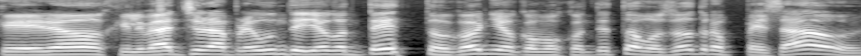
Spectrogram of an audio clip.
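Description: Against a quiet background, a man with a high pitch and ordinary pitch variation speaks with a dry sound with no echo. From Argentina. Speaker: livestreamer. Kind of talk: livestream chat. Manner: animated, loud. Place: home room. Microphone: studio mic.

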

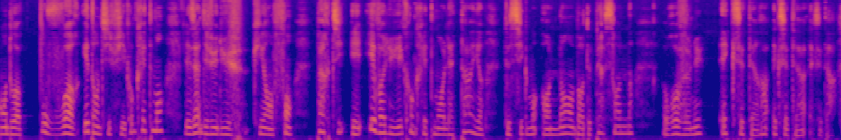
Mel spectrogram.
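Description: Dry and close with no echo, the recording is very clean with a silent background. The voice is dark, mellow and somewhat breathy, moving at a moderate pace with ordinary pitch variation. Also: man, fairly high pitch for a man. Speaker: marketing teacher. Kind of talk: lecture. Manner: reads French definitions then explains in Darija.

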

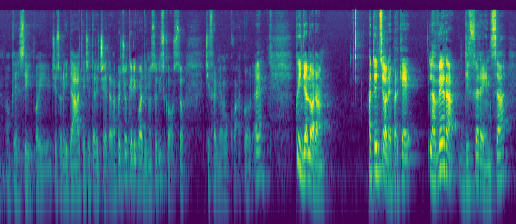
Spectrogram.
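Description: Against a quiet background, a man with a medium pitch talks at a moderate pace with lively intonation, big swings in loudness and long, frequent pauses. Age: 40s. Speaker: psychologist and educator; educator. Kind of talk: educational monologue. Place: home room.

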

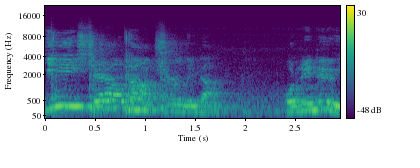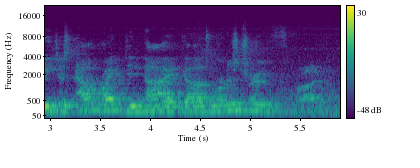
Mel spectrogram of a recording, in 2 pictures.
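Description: Amid noticeable background noise and audible room echo, a man talks at a moderate pace with very wide pitch swings. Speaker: Baptist pastor. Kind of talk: sermon preaching to a congregation. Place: church.

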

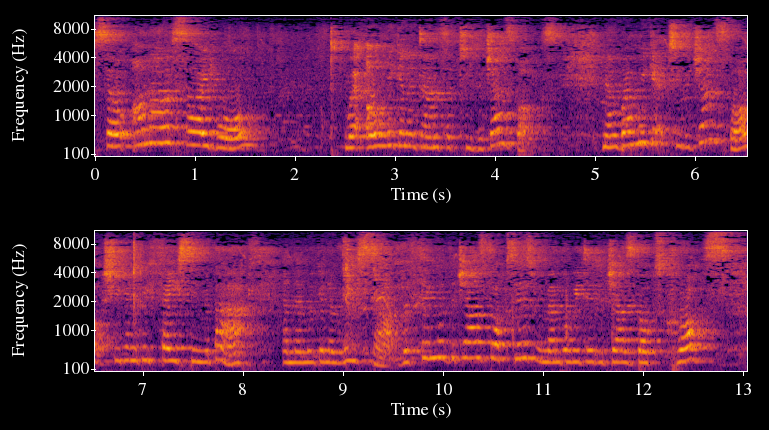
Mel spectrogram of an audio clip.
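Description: High female pitch with ordinary pitch variation, light background noise and audible room echo. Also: moderate pace. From England. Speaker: line dance instructor. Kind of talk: dance teaching workshop. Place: hall. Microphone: pa.

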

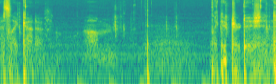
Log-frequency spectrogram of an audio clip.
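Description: A man whispering at a moderate pace. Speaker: ASMR gaming content creator. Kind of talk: casual ASMR gameplay ramble. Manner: whispered, soft-spoken. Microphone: studio mic.

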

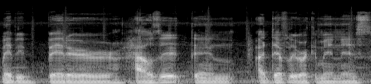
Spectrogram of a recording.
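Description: Fairly slow speech from a man with a very deep, low pitch, with music in the background. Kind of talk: casual vlog chat. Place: home room. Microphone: phone near.

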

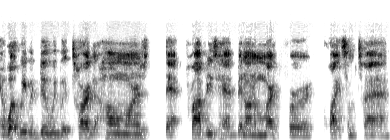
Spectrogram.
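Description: A man talks at a medium pitch with an American accent. The background is quiet. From US South. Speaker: real estate investor; guest. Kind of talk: webinar presentation. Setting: video call. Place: home room. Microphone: video call.

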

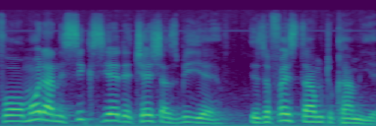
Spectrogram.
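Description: The man's voice carries a dark, mellow tone. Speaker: preacher. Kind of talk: sermon. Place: church. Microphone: handheld.

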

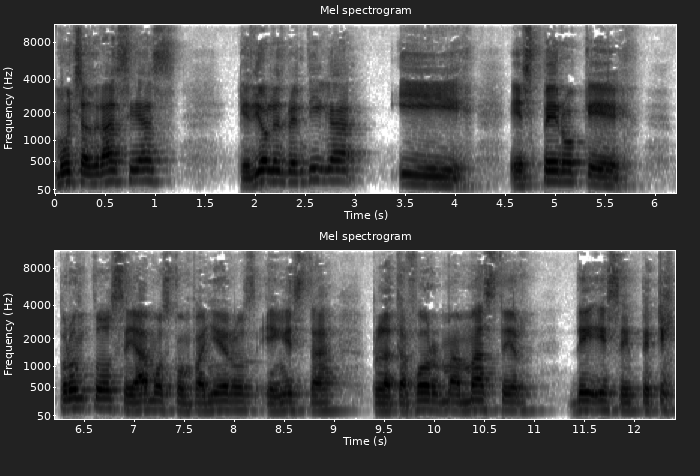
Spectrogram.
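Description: A man's medium-pitched, dark, mellow voice with a Guatemalan accent, very slow pace and quiet background. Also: ordinary pitch variation. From Quetzaltenango, Guatemala. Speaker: student testimonial giver. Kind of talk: testimonial. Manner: formal. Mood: grateful, earnest. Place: home room. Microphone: webcam.

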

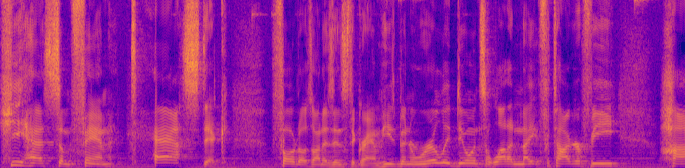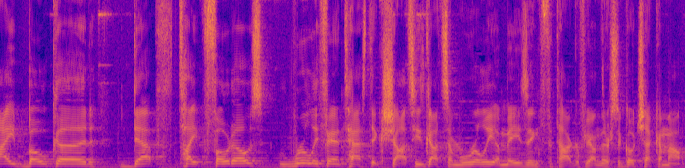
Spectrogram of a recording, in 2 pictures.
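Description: Faint music plays behind a man who speaks at a moderate pace with ordinary pitch variation. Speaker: vlogger. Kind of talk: casual vlog chat. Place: home room. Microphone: phone near.

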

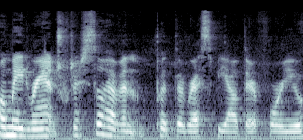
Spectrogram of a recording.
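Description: A woman talks at a moderate pace with fairly even intonation. Light background noise can be heard. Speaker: vlogger. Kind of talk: casual vlog chat. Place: kitchen. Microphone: phone near.

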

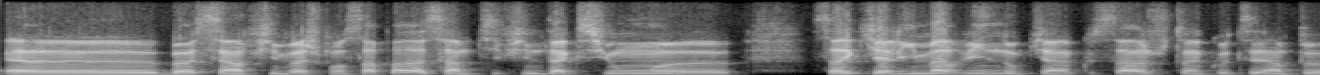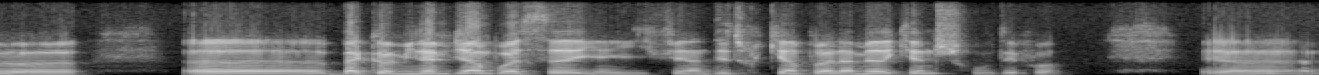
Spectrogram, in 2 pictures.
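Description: Against a quiet background, a man speaks at a moderate pace and medium pitch with ordinary pitch variation. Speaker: interviewer, live stream host. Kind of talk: casual interview. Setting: live stream, video call. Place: home room. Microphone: webcam.

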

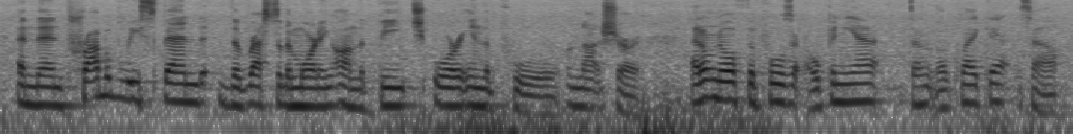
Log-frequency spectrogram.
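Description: Noticeable background noise sits behind this recording. The man's pace is moderate and his pitch shifts in an ordinary way. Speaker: travel vlogger. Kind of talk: casual vlog chat. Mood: relaxed, cheerful.

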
